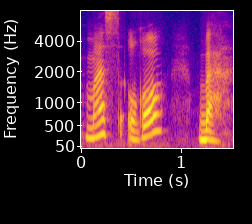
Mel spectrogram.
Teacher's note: Huruf gho tebal karena berharakat fathah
